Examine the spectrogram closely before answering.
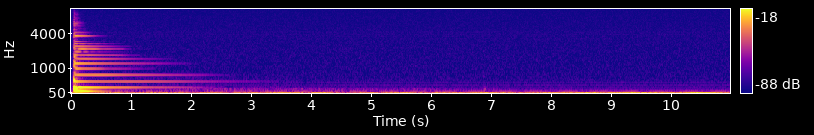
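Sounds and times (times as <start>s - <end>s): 
guitar note B3: 0.0s - 0.7s.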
